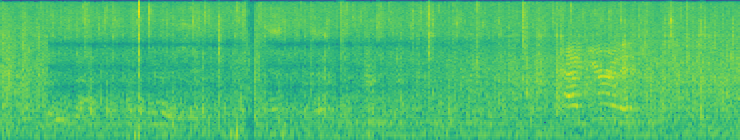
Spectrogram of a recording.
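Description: Bare feet splash in shallow puddles.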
